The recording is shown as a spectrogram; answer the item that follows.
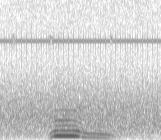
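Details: Camera-trapped Eurasian eagle-owl pair meeting more often as breeding nears, giving guttural contact sounds that strengthen their bond. One clear call rises sharply, holds level, then drops a step and trails down before ending. Faint hiss behind.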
